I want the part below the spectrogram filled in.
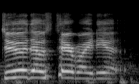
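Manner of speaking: exasperated. Real, not acted. Scolding friend after failed plan.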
